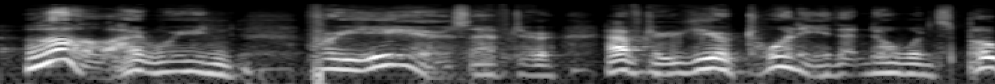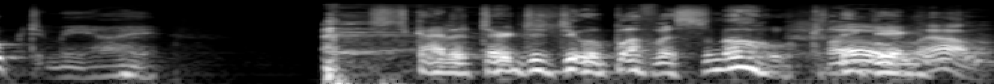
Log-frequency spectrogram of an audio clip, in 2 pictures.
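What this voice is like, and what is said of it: Sexy raspy voice. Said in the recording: “You have a sexy voice. ... It's kind of raspy.”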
